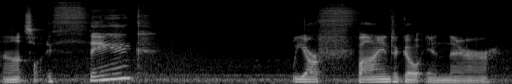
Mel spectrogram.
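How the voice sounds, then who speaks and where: A man's voice: mid-range voice, wildly swooping pitch, slow pace. A man giving casual, explanatory live commentary as he streams a video game, in a conversational way. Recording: loud game noise behind voice. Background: video game sound.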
